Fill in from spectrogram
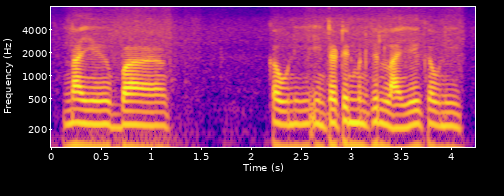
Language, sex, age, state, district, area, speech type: Bodo, male, 18-30, Assam, Udalguri, rural, spontaneous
